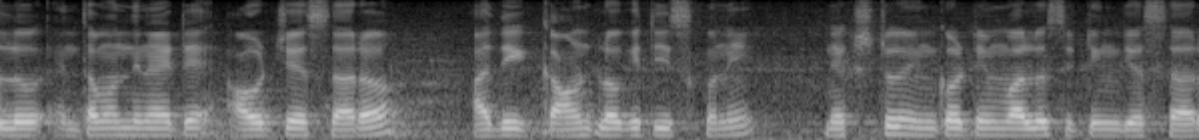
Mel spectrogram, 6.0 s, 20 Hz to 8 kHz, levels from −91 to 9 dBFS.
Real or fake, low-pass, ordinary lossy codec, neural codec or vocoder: real; none; none; none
